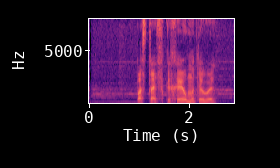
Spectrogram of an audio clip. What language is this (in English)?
Russian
